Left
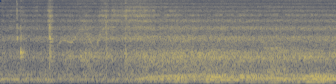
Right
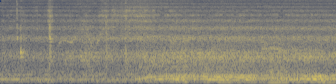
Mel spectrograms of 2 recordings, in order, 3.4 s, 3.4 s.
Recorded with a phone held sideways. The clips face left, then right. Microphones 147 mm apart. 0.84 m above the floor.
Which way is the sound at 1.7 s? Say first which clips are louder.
Right 1 dB; 40° left (ahead or behind).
